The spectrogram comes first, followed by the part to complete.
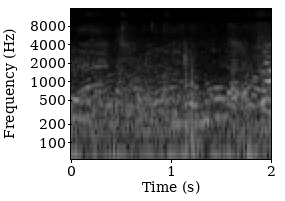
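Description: Chatter of diners talking at nearby tables, several voices overlapping.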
